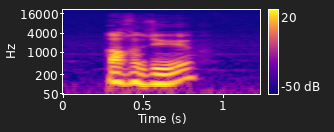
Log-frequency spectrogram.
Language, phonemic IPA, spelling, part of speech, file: French, /ɔʁ.dyʁ/, ordure, noun, Fr-ordure.ogg
- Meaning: 1. garbage, refuse, rubbish 2. dung, animal faeces 3. obscenity, filthy material 4. a filthy person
